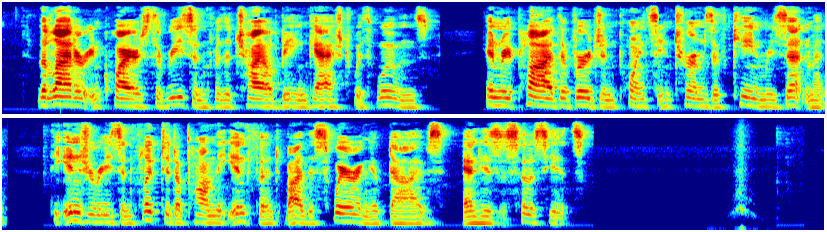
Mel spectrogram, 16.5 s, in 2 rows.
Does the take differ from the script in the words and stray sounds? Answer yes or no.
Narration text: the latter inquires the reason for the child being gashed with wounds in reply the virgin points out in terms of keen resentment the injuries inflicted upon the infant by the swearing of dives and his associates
yes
